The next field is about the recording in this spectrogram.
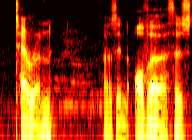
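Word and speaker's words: Terran: flames um isn't it odd that Tom Baker pronounces Teran as in of Earth as Tran um I bet somebody said Tom shouldn't it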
